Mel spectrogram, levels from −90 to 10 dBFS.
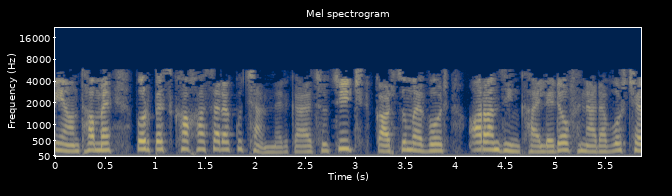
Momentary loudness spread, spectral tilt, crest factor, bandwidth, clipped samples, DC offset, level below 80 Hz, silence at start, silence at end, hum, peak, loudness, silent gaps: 8 LU; -3 dB/octave; 18 dB; 6.2 kHz; under 0.1%; 1%; -60 dBFS; 0 s; 0 s; none; -2 dBFS; -21 LUFS; none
